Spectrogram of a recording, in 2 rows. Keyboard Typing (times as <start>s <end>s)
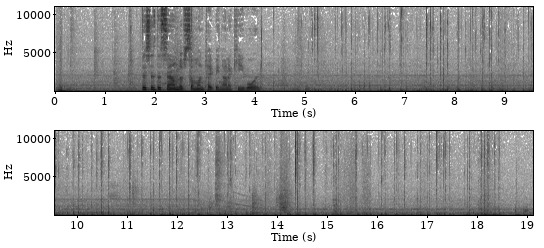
4.1s 18.6s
